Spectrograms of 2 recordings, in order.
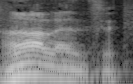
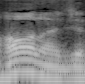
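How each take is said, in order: First: The name is said in ordinary Brazilian Portuguese style. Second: The name is said like Holland, Norwegian style.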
